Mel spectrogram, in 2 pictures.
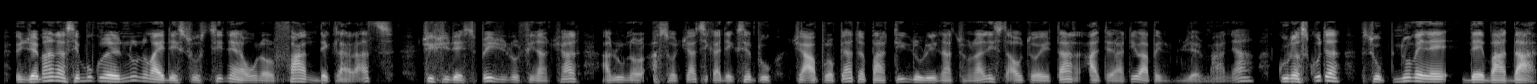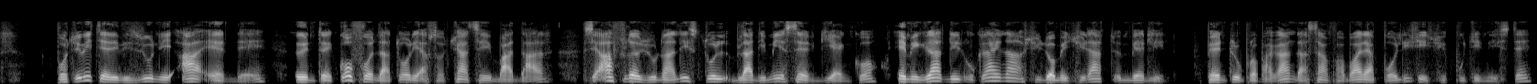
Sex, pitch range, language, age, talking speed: male, 95-130 Hz, Romanian, 60-79, 120 wpm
